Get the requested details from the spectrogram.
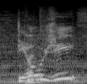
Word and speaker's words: Deohg: D-O-G? – D-O-G! Somebody named their dog D-O... Well, it's spelled D-E-O-H-G, Dioji? – Yeah. – Diogi? – Sure.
